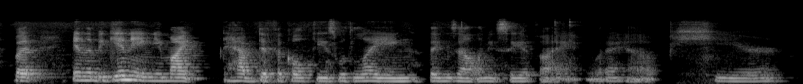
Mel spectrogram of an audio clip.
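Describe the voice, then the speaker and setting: Audible room echo surrounds a woman whose pitch is very deep and low, with ordinary variation, as she talks at a fairly slow pace. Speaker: web tutorial maker. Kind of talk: tutorial.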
